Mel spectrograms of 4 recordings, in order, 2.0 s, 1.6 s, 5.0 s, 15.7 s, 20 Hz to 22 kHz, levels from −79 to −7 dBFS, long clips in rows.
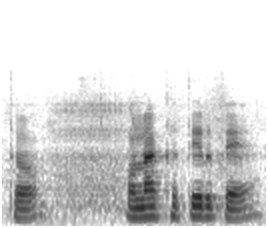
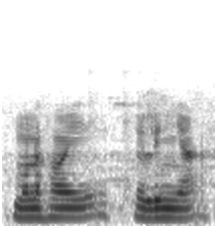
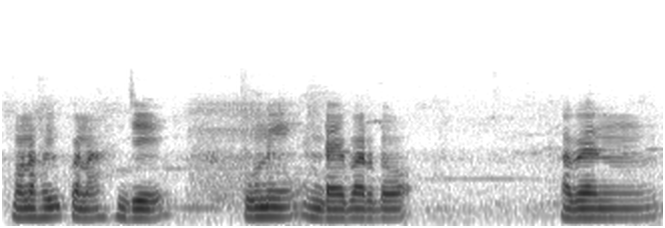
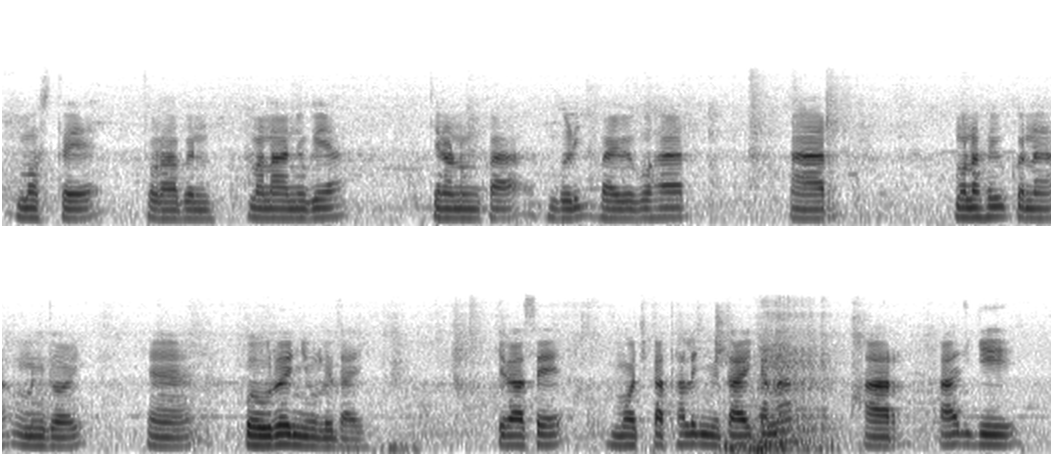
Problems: background sounds at intervals, background conversations at intervals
